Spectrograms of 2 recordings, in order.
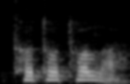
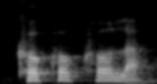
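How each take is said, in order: First: The word begins with a t sound. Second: The word begins with a k sound. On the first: "she will say Thototola" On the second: "say Coca Cola"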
